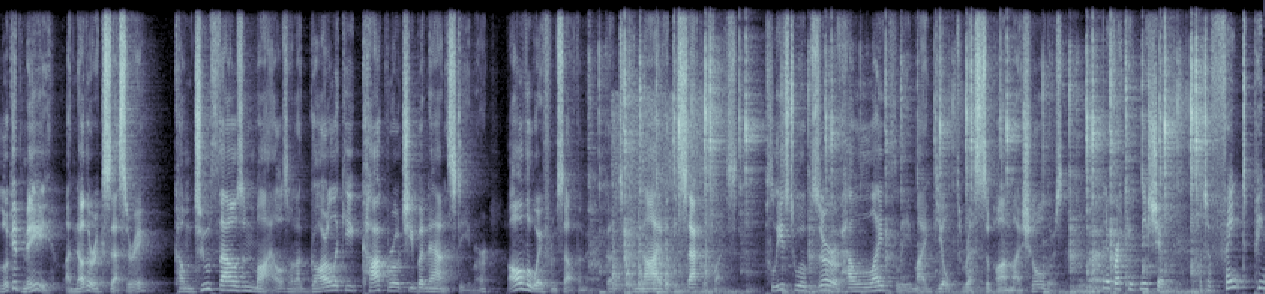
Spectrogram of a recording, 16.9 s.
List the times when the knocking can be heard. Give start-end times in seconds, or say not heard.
8.2-9.6.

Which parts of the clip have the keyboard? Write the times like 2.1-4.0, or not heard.
7.8-16.1.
